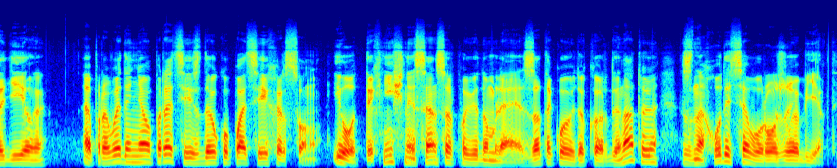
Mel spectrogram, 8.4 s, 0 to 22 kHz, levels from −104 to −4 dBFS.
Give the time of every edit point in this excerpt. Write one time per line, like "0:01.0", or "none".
0:03.3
